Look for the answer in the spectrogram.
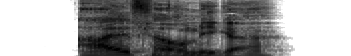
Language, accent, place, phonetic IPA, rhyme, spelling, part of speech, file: German, Germany, Berlin, [ˈaːlˌfœʁmɪɡɐ], -aːlfœʁmɪɡɐ, aalförmiger, adjective, De-aalförmiger.ogg
- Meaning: inflection of aalförmig: 1. strong/mixed nominative masculine singular 2. strong genitive/dative feminine singular 3. strong genitive plural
